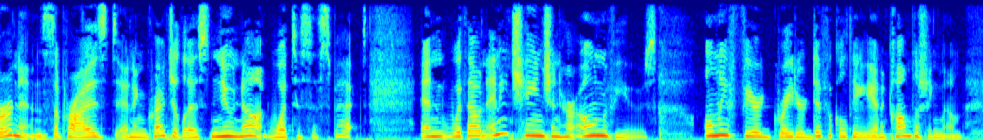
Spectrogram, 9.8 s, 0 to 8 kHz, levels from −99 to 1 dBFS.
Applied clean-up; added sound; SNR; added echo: none; none; none; none.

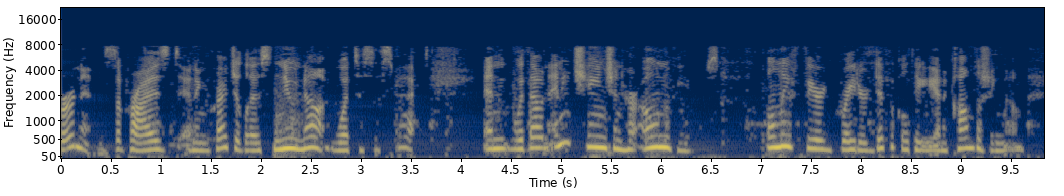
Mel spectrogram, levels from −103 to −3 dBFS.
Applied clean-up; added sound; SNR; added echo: classical method spectral subtraction.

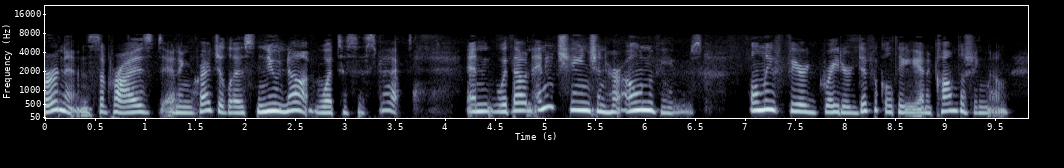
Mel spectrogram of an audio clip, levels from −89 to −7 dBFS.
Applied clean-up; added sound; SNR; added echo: neural mask model Resemble Enhance denoiser.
